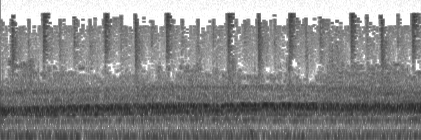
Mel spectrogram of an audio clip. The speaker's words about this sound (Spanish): Y las sirenas antiaéreas suenan en Jerusalén por primera vez en semanas desde que empezó la guerra entre Israel y Hamás.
